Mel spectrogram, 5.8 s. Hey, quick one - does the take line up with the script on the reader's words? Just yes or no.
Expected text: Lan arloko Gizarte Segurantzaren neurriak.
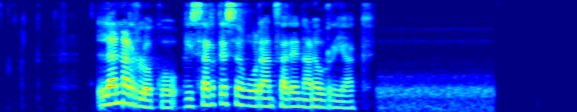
yes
